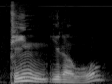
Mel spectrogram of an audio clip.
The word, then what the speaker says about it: 빙: 것처럼, 모았다고 그러는데 거기에는 셰퍼드하고 콜리 이제 잡종종인 그 빙이라고 얼음 빙자 발음 빙이라고 불리는 그런 이제 개도 있었다고 그러고요.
